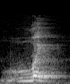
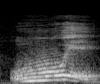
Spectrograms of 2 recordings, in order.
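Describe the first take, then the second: First: The glide is quick and very short. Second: The glide is slow and drawn out. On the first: The speaker calls it right. "왜 이렇게요" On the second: The speaker calls it wrong. "왜 이렇게 가는 게 아니에요"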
